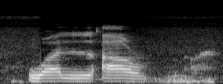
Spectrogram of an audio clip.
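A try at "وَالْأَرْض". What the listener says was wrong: Nah, di sini yang ngalir baru huruf ro doang. Dotnya masih kurang mengalir. Jadi bunyinya kayak gini tadi. Kalau saya contohkan wal ard, wal ard. Nah gitu. Dotnya belum ngalir, harusnya ngalir. Wal ard.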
